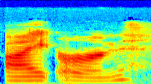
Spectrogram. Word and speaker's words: iron: in in english um we actually pronounce this word i earn and i liking i liken it to a sentence um about money so bear with me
